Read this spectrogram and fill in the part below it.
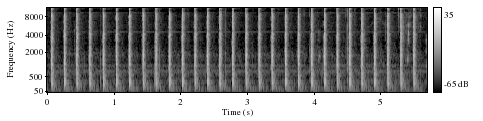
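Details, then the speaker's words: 2009 Chevy Impala LT, engine just shut off: a steady rapid tapping, several per second, repeats behind the dash for a while. It is absent while the car runs; cause unknown. "When I turn it off, it has a little bumping noise in the dash. So I'm just going to let you listen to that. It's not there when the car is running."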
